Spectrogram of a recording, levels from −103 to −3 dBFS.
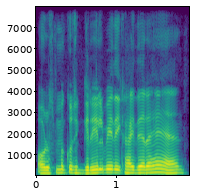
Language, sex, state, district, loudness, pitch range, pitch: Hindi, male, Jharkhand, Garhwa, -12 LUFS, 145-155 Hz, 150 Hz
